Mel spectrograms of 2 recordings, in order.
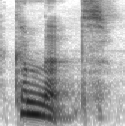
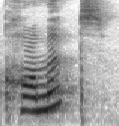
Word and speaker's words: commit: next one is commit commit everyone i want you to say this word at home commit not comment commit commit and the stress is on the second syllable commit commit can you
